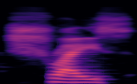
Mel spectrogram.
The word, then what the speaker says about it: Trice: much more by visiting trice's YouTube page it's Trice official Trice is spelled TR r i CE so here are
